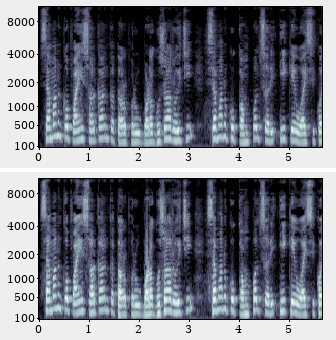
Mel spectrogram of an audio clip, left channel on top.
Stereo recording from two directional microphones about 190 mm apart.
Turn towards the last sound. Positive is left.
turn(degrees=-35)  # may be behind; listen again after turning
